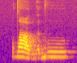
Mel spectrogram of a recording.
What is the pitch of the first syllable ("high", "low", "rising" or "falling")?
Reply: falling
